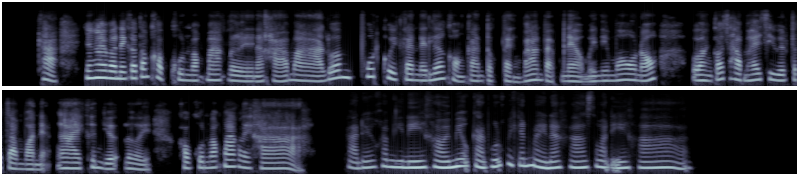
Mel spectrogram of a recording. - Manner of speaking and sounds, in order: in English: "minimal"
- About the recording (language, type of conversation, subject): Thai, podcast, การแต่งบ้านสไตล์มินิมอลช่วยให้ชีวิตประจำวันของคุณดีขึ้นอย่างไรบ้าง?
